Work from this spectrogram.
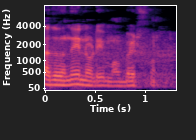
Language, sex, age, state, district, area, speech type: Tamil, male, 60+, Tamil Nadu, Mayiladuthurai, rural, spontaneous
